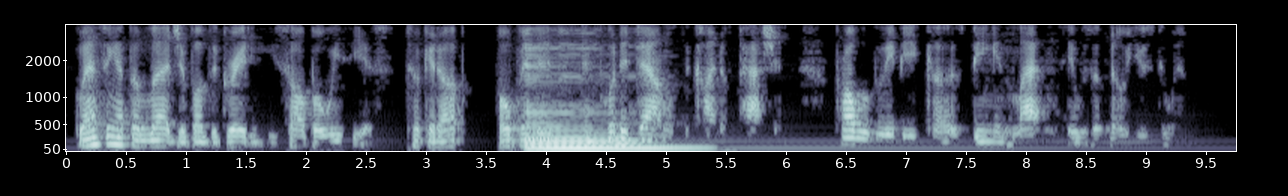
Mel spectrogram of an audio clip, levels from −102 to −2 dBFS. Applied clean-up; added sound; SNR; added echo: classical method spectral subtraction.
